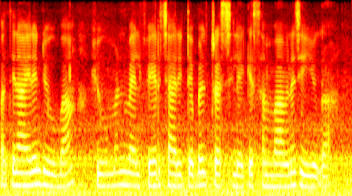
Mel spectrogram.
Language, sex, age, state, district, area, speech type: Malayalam, female, 18-30, Kerala, Palakkad, rural, read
